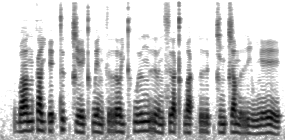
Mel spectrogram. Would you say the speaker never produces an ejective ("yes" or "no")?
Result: yes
